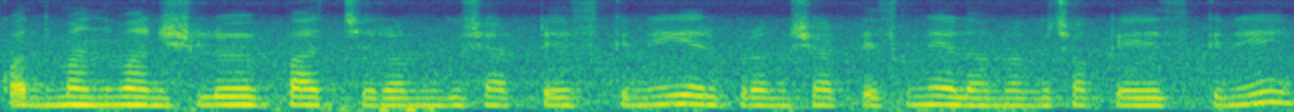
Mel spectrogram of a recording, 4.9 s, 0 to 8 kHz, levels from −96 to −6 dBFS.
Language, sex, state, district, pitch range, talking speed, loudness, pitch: Telugu, female, Andhra Pradesh, Chittoor, 195-215 Hz, 185 wpm, -16 LUFS, 205 Hz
